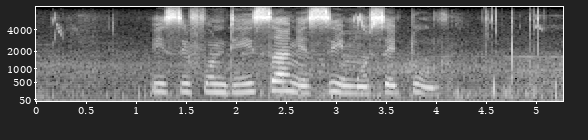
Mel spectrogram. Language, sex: Swati, female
